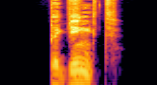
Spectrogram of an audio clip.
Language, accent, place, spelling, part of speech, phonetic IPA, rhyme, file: German, Germany, Berlin, begingt, verb, [bəˈɡɪŋt], -ɪŋt, De-begingt.ogg
- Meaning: second-person plural preterite of begehen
